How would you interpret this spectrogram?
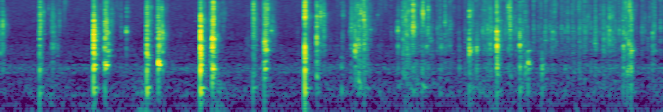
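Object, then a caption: Thin plastic water bottle partly filled with water. A clear PET water bottle, partly filled with water, is squeezed, crinkled and tilted by hand. Sharp, bright plastic crackles and pops come at irregular intervals, then merge into a denser run of crinkling and faint sloshing. The sound is quiet and close.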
